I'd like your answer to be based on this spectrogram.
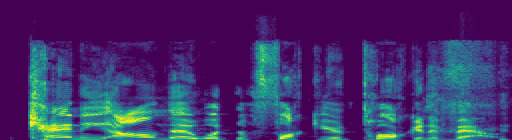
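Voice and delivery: laid-on New Jersey accent, pitched high. Describing a fantasy, the speaker voices April with a Jersey accent. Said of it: "with a Jersey accent".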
